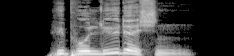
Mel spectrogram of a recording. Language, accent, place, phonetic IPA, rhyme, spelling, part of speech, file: German, Germany, Berlin, [ˌhypoˈlyːdɪʃn̩], -yːdɪʃn̩, hypolydischen, adjective, De-hypolydischen.ogg
- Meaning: inflection of hypolydisch: 1. strong genitive masculine/neuter singular 2. weak/mixed genitive/dative all-gender singular 3. strong/weak/mixed accusative masculine singular 4. strong dative plural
